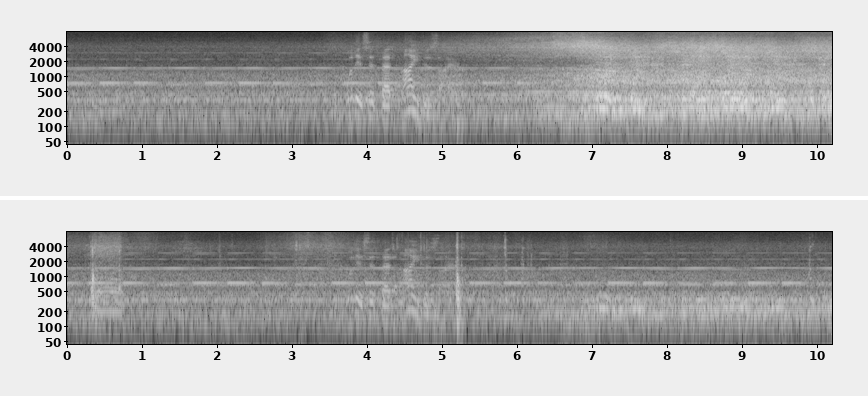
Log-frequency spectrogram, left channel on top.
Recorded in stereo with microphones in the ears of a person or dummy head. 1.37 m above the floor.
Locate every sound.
3.6 s a man speaking: 35° left (ahead or behind), 1.6 m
